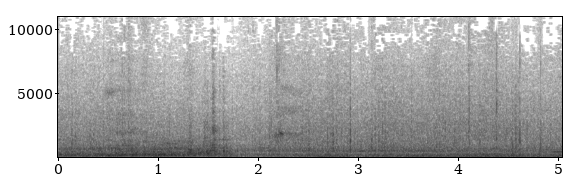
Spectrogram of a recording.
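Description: Steady rain falling outdoors, a continuous wash of noise with scattered sharp ticks of drops.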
